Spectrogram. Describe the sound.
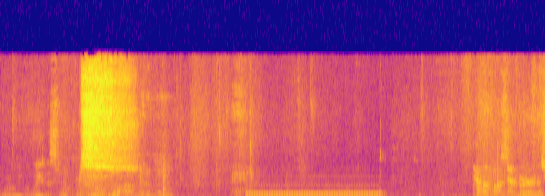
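A phone call to a friend rings out: one steady, two-second ringback tone, fairly loud and clear, with men talking casually before and after it and a brief breathy rush early on.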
